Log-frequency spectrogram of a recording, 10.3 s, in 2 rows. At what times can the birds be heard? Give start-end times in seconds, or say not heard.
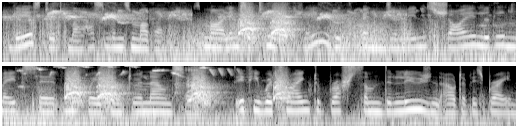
0.0-7.5.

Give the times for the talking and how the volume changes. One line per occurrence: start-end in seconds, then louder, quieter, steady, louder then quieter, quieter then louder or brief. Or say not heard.
0.0-10.2 steady.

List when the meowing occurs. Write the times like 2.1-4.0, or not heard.
not heard.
